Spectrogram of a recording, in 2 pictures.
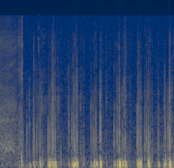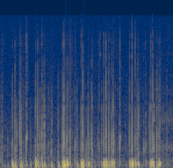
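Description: Fingertips scratch and rub a medium padded blue nylon zip case held up close. The result is an irregular run of soft, muffled scuffs and rustles with deep, thumpy low-end bumps and almost no bright content.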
